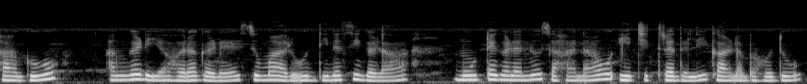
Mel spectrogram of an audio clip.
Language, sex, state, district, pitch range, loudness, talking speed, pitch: Kannada, female, Karnataka, Bangalore, 190-210 Hz, -14 LUFS, 80 wpm, 200 Hz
